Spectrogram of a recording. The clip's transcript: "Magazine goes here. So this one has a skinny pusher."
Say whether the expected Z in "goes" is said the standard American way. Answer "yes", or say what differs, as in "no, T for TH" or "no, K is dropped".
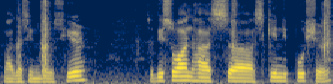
no, S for Z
